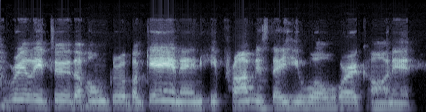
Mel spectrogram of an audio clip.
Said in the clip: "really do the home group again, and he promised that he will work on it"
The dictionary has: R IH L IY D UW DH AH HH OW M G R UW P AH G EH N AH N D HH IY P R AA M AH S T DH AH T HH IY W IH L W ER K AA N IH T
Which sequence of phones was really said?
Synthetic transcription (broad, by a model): R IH L IY D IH DH AH HH OW M G R UW P AH G EH N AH N IY P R AA M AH S DH AH T HH IY W IH L W ER K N IH T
